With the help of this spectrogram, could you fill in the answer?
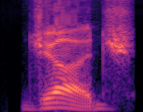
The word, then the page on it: judge: American English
